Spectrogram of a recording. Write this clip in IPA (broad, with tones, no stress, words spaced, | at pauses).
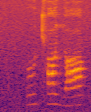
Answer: ʔu˨˦cʰɒ˦ʎɒ˨˦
